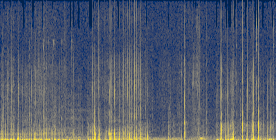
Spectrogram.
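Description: Fingernails scratch and rub the textured scales of a green crocodile-embossed faux leather clutch held upright. The sound is a dense run of dry, crackly scratches with a low, thumpy body. It eases into a quieter, softer rubbing stretch near the middle before picking back up.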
